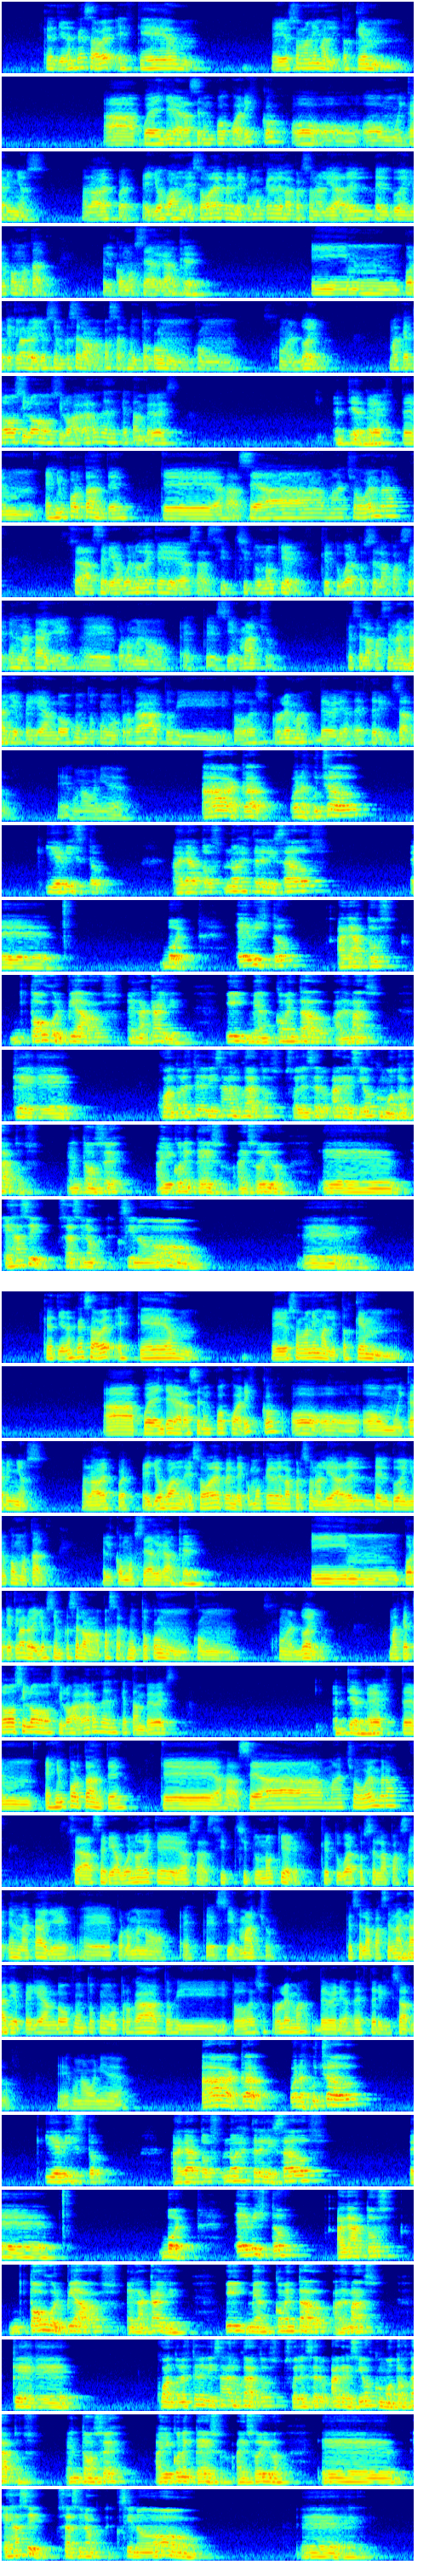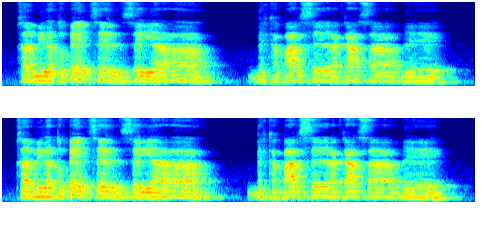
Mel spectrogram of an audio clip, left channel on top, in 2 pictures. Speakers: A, on the right; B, on the right.
A: que tienes que saber es que mm, ellos son animalitos que mm, ah, pueden llegar a ser un poco ariscos o, o- o muy cariñosos a la vez, pues. Ellos van, eso va a depender como que de la personalidad del, del dueño como tal, el como sea el gato.
B: Ok,
A: Y mm, porque claro, ellos siempre se la van a pasar junto con, con, con el dueño. Más que todo si los, si los agarras desde que están bebés.
B: entiendo.
A: Este, mm, es importante que, ajá, sea macho o hembra. O sea, sería bueno de que, o sea, si, si tú no quieres que tu gato se la pase en la calle, eh, por lo menos, este, si es macho, que se la pase
B: Ujú.
A: en la calle peleando junto con otros gatos y, y todos esos problemas, deberías de esterilizarlo. Es una buena idea.
B: Ah, claro. Bueno, he escuchado y he visto a gatos no esterilizados eh, Voy. He visto a gatos todos golpeados en la calle y me han comentado, además, que cuando no esterilizas a los gatos suelen ser agresivos con otros gatos. Entonces, allí conecté eso, a eso iba. Eh, es así, o sea, si no, si no, eh, o sea, mi gato pe- se- sería de escaparse de la casa, de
